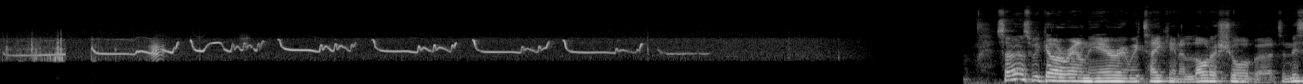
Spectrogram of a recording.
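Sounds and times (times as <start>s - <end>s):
curlew calling: 0.0s - 7.8s.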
